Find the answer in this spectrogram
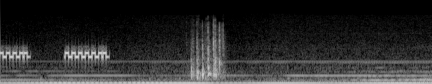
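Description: Electronic telephone ringing twice, two even high-pitched rings of about half a second each, close together near the start. A single short spoken word follows about two seconds in, over a faint steady drone.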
